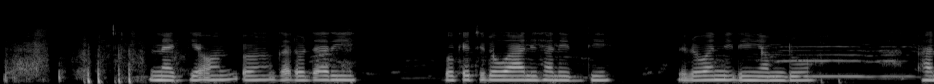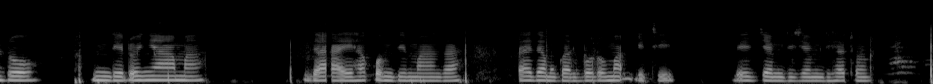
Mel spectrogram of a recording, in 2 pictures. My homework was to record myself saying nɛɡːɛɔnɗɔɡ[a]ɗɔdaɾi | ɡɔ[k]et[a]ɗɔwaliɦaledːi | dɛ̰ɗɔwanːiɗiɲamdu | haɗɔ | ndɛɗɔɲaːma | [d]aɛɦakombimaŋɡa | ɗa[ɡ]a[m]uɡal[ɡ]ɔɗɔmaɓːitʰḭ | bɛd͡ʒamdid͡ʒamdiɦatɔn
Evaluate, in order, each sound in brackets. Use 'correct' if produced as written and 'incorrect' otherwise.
correct, correct, incorrect, correct, incorrect, correct, incorrect

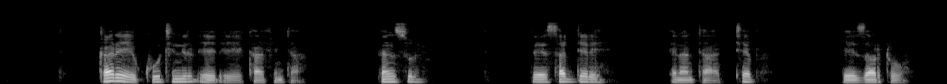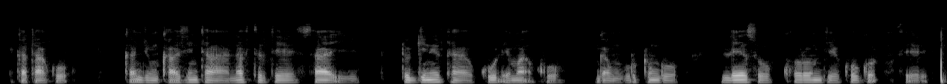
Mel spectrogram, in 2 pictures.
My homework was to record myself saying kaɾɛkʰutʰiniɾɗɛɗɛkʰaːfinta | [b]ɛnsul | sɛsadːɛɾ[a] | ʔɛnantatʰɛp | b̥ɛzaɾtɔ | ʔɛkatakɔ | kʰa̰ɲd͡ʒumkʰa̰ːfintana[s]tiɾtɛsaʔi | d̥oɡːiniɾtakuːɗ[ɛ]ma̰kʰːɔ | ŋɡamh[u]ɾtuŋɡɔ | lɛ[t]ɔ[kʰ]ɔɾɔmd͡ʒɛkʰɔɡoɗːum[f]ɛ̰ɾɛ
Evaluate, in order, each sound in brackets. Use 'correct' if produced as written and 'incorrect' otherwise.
incorrect, incorrect, incorrect, correct, correct, incorrect, correct, correct

